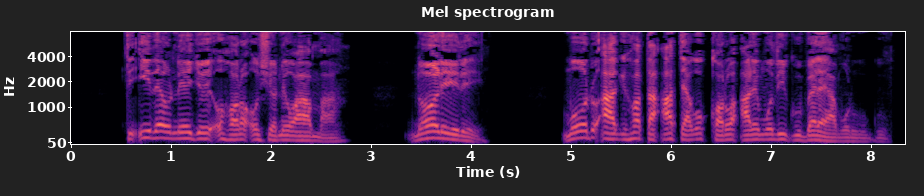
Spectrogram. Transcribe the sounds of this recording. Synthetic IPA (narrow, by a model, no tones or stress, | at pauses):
tiʔiðɛoneːd͡ʑoeʔoɦɔɾɔʔoɕjɔnewama̰ | nɔɾeɾḛ | moːdoʔaɡeɦɔtaʔateaɣokɔɾwaʔaɾemoðiɡubɛɾɛjamoɾuːɡu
